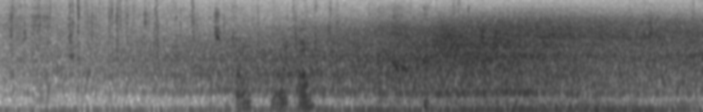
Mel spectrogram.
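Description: A dog sniffs closely.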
